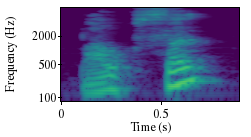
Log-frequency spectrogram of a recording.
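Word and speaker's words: Vauxhall: Sin embargo, había otra empresa que es Southwark and Baulux, ¿no? Si más me equivoco, Bauxal. Bauxal se llama. se se pronuncia de esa manera o también conocido como eh isup.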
